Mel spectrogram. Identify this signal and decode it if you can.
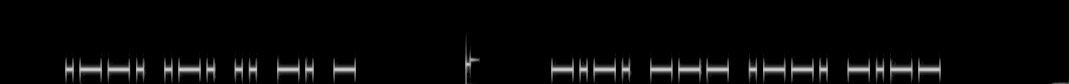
Morse code, heard as a keyed tone, about 17 wpm, 700 Hz. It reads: PRINT COPY
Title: Sentences from Top 1400 Words - New Word Drill Alt - 17wpm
